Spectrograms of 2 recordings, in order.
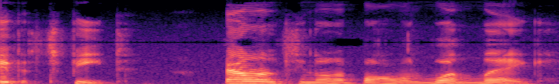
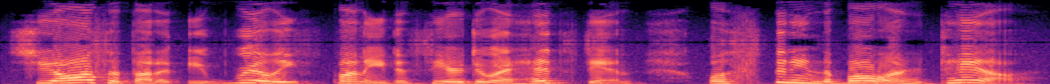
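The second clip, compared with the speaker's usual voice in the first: plain reading voice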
